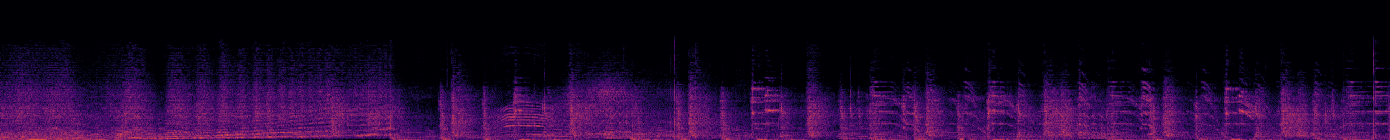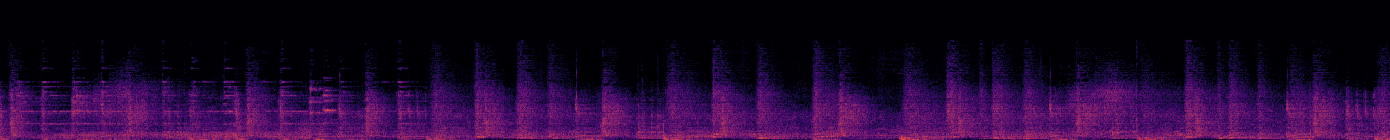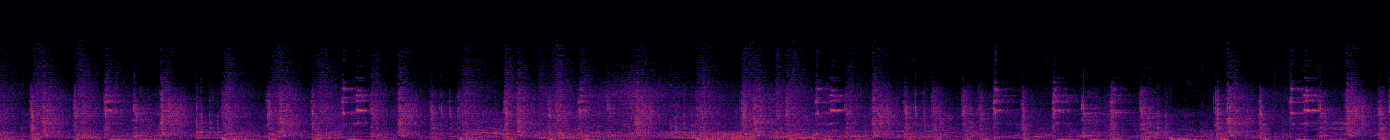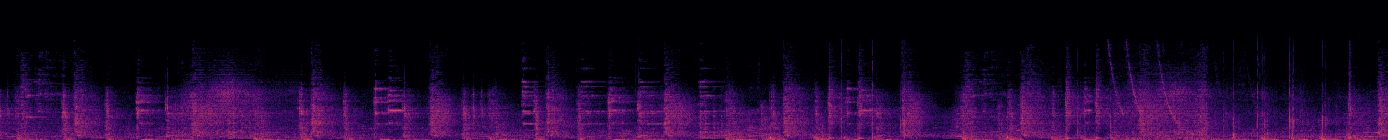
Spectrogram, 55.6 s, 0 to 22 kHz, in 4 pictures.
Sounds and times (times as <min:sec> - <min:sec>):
Speech: 0:00.0 - 0:02.6, 0:03.9 - 0:15.2, 0:15.8 - 0:55.5
Dance music: 0:00.0 - 0:55.5.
